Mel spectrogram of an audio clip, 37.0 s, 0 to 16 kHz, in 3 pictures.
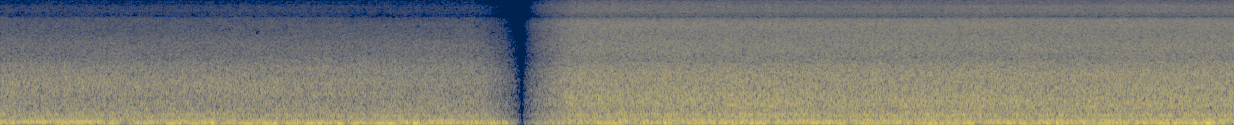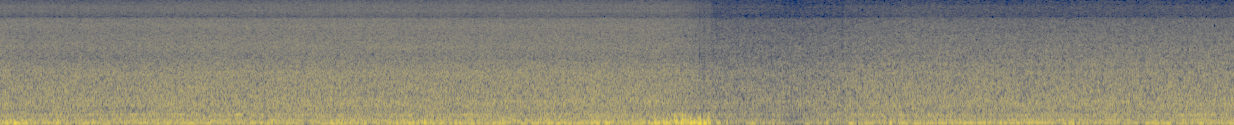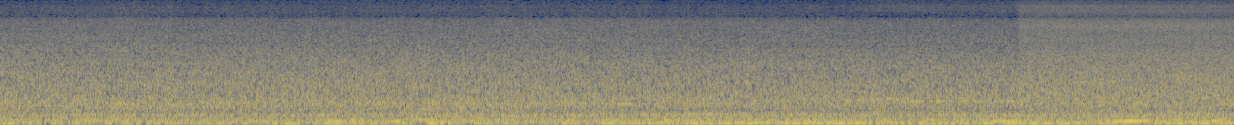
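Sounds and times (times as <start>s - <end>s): waterfall rushing: 5.3s - 37.0s.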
